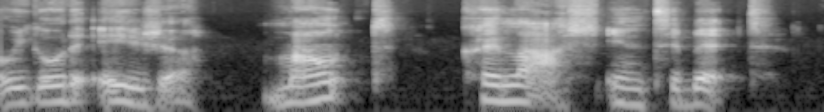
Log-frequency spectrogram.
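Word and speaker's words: Kailash: Now we go to Asia, Mount Kalash in Tibet.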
